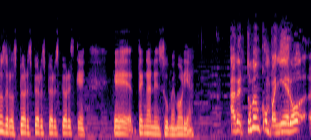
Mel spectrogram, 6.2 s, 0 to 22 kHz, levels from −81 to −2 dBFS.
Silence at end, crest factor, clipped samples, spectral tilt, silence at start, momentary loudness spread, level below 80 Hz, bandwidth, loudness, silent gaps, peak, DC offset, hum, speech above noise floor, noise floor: 0 s; 16 dB; under 0.1%; -5.5 dB/octave; 0 s; 8 LU; -54 dBFS; 11.5 kHz; -21 LUFS; none; -6 dBFS; under 0.1%; none; 27 dB; -47 dBFS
